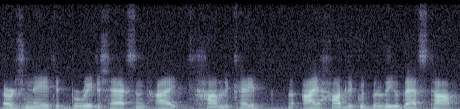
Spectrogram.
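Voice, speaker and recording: A Russian-speaking man talking in English at home, his voice very bright, sharp and tense. He rambles in a middle pitch, stopping often on fillers and restarting his sentences. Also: steady tone, measured pace, poor audio. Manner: hesitant, many fillers and restarts. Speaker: English learner vlogger. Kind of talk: rambling monologue practicing spoken English. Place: home room, indoors.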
